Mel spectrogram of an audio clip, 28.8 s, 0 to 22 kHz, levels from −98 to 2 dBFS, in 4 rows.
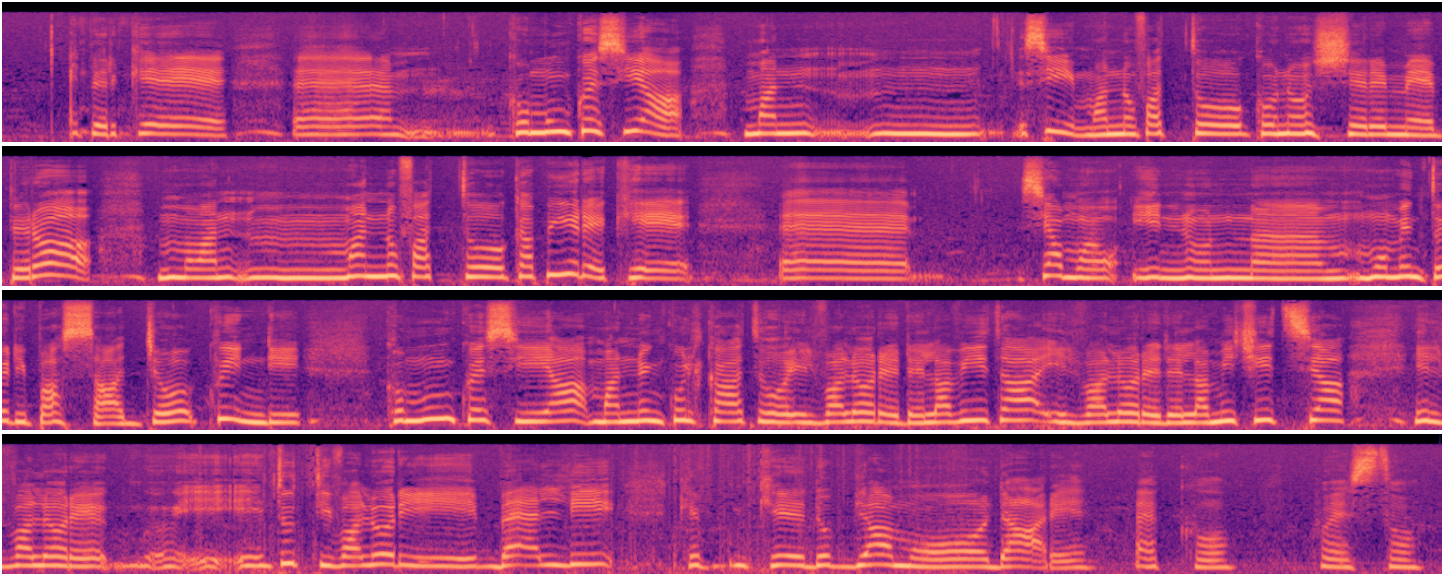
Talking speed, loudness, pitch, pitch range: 110 wpm, -15 LUFS, 250 Hz, 230-270 Hz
